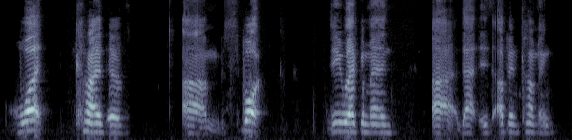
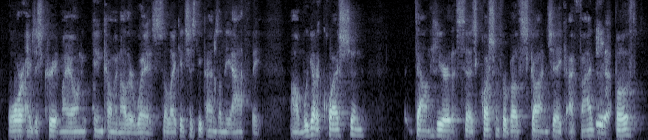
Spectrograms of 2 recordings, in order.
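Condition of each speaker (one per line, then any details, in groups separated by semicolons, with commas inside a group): Cerebral palsy; lifelong
No condition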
